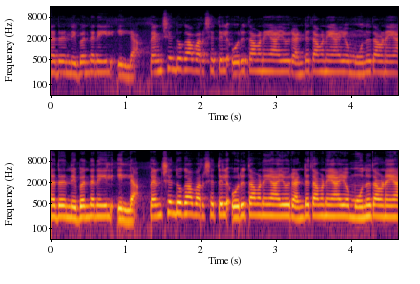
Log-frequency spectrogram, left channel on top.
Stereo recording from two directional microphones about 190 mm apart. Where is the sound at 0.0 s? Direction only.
40° right (ahead or behind).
